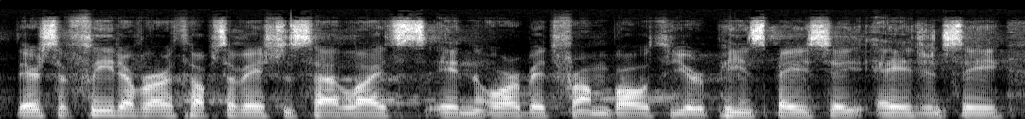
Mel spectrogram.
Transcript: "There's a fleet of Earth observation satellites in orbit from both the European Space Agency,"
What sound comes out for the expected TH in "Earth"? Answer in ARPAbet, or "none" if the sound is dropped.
TH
